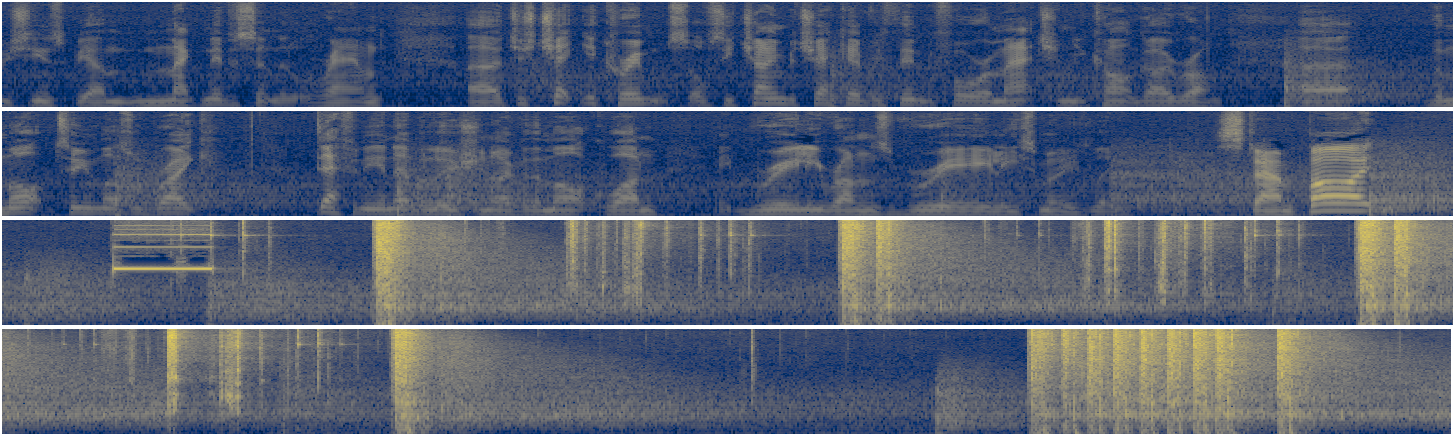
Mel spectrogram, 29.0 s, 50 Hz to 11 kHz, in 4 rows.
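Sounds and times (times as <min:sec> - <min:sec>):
shot timer beep: 0:15.1 - 0:15.7
gun clicks and clanks: 0:15.6 - 0:24.6, 0:25.4 - 0:25.8
shotgun shots with echo: 0:16.4 - 0:17.7, 0:18.7 - 0:20.2, 0:21.3 - 0:25.0, 0:26.4 - 0:29.0.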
